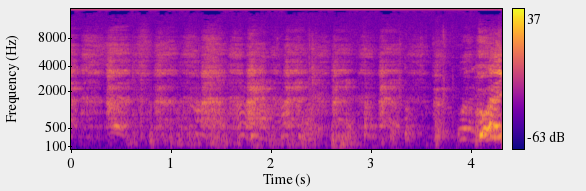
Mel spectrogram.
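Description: A woman panting: a run of quick, heavy, breathy breaths.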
